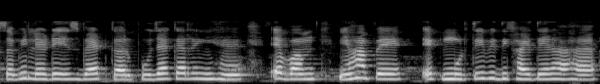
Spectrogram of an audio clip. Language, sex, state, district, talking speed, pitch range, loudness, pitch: Hindi, female, Jharkhand, Palamu, 170 wpm, 240-255 Hz, -15 LUFS, 245 Hz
